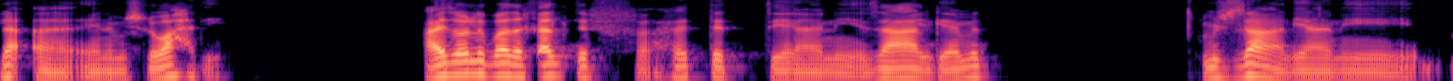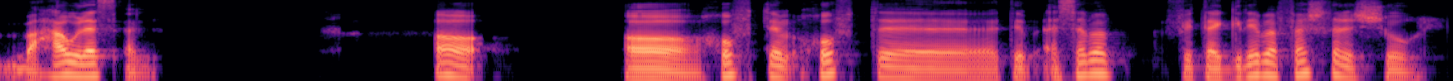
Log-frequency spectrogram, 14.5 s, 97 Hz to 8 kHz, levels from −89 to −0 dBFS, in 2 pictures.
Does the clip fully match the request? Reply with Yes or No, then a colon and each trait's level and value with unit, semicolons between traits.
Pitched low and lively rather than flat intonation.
Yes: low, 100 Hz; wide, 6.6 semitones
